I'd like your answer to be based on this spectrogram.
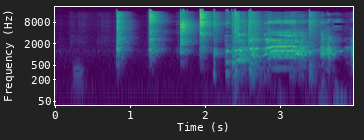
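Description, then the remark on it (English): Several sharp, crisp hand claps ring out one after another, speeding up slightly, then blur into a denser, louder wash of overlapping claps and noise before tapering off. “I'm gonna do the claps.”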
